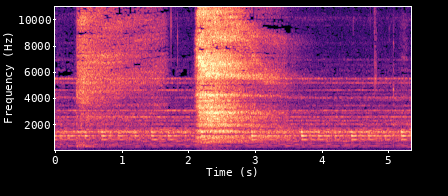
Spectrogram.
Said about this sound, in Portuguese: Tome uma respiração bem profunda, assim.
